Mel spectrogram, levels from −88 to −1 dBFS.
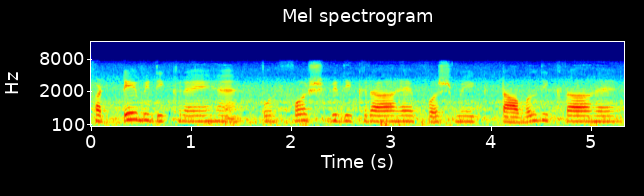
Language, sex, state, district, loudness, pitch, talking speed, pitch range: Hindi, male, Punjab, Pathankot, -18 LUFS, 210 Hz, 190 wpm, 205-225 Hz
